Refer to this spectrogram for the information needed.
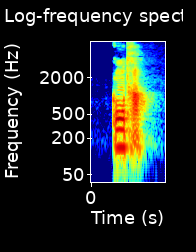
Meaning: third-person singular past historic of contrer
- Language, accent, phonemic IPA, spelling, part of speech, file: French, France, /kɔ̃.tʁa/, contra, verb, LL-Q150 (fra)-contra.wav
